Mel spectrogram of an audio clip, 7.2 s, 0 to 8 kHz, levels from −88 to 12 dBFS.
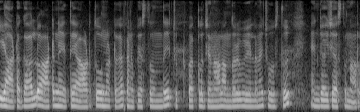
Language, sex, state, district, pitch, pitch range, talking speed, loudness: Telugu, female, Andhra Pradesh, Chittoor, 165 Hz, 160-175 Hz, 125 wpm, -20 LUFS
